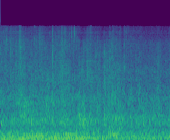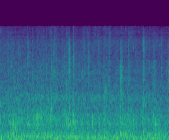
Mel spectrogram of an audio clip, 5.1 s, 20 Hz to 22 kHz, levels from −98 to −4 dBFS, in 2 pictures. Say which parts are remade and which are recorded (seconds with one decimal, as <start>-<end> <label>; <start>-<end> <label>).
0.0-1.1 recorded; 1.1-1.9 remade; 1.9-5.1 recorded

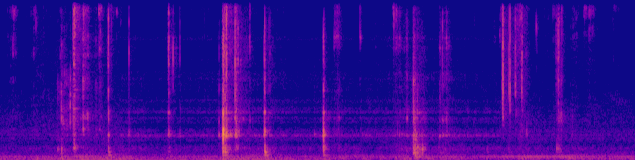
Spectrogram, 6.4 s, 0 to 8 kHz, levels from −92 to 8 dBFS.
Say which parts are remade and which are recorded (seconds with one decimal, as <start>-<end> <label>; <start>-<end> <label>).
0.0-1.2 recorded; 1.2-5.0 remade; 5.0-6.4 recorded

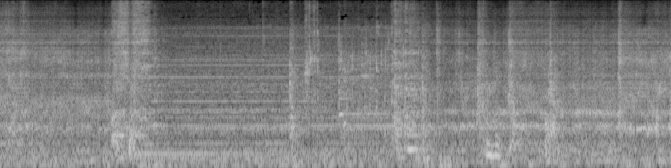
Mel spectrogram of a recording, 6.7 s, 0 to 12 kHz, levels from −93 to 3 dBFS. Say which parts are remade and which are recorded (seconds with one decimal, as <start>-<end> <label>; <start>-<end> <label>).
0.0-1.4 remade; 1.4-4.3 recorded; 4.3-6.7 remade

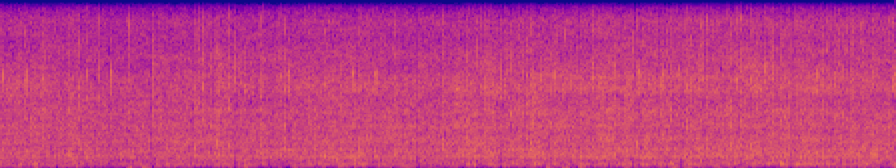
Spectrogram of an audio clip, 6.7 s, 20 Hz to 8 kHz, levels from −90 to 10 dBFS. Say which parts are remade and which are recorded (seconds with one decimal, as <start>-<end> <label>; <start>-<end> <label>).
0.0-6.7 recorded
